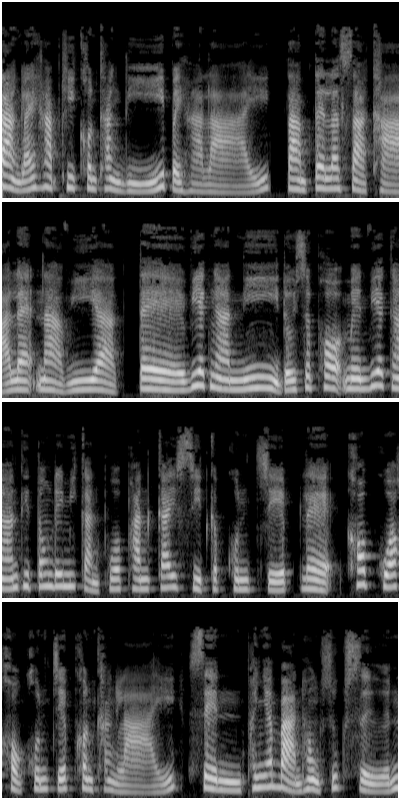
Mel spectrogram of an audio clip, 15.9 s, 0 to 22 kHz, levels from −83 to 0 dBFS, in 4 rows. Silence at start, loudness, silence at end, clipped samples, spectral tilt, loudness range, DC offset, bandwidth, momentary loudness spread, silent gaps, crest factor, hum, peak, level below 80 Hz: 0 s; -23 LUFS; 0 s; under 0.1%; -5 dB/octave; 4 LU; under 0.1%; 13 kHz; 7 LU; none; 20 dB; none; -2 dBFS; -64 dBFS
